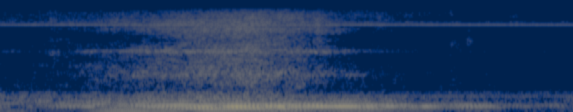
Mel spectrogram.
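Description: A vehicle passing by: a faint low engine hum with a rushing sound that builds to a peak about two seconds in, then fades away.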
